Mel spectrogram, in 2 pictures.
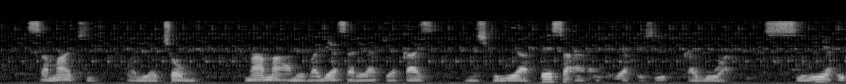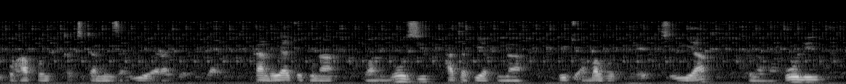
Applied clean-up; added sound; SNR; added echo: classical method log-MMSE.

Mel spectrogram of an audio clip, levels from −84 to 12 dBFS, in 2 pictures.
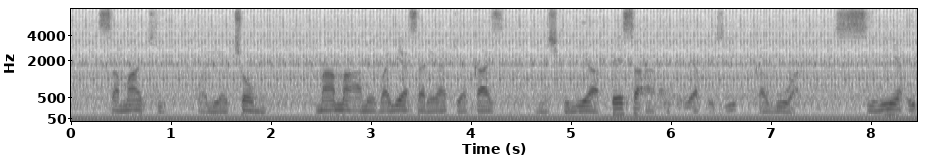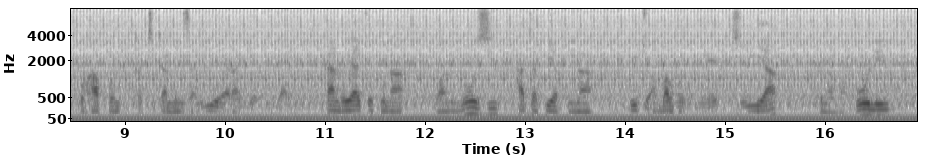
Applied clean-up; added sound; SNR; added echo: none; Idling / Car; 3 dB; none.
